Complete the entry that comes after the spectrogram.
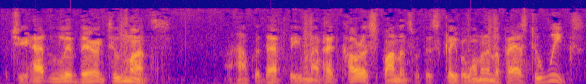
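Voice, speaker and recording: An actor playing a talkative, puzzled male insurance man in a 1950s radio drama, chatty and deliberate. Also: deep voice, animated. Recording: muffled, noisy old radio recording.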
